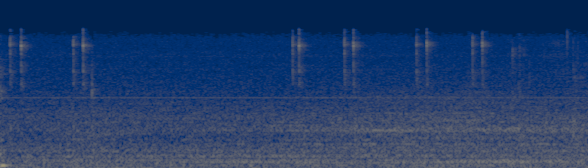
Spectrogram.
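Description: Computer mouse clicking: about half a dozen faint, separate clicks, most of them close together in the second half, over a steady low background hum.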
